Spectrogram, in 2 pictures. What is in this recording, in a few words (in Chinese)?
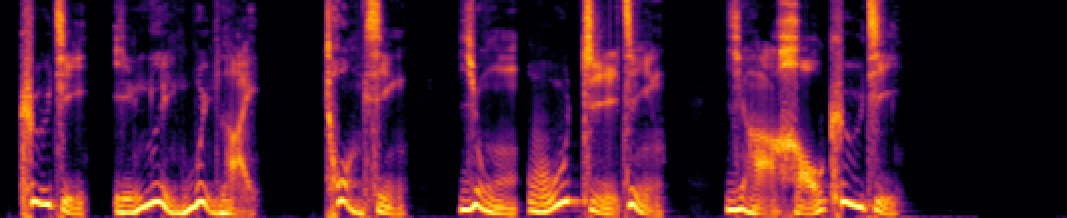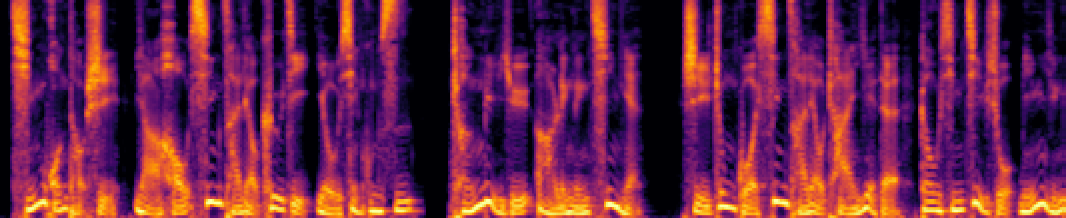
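国语 男声 宣传片 成熟大气 大气浑厚磁性 沉稳; 雅豪科技-科技公司简介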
